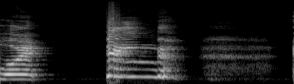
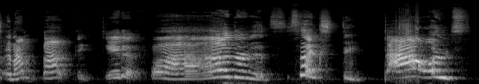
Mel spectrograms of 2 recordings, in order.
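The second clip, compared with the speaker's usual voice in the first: high, near-crying excitement; tearful joy; 6 semitones higher than usual. Retold or imitated. Comparing the price to America's, tearful overjoyed excitement. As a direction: squeal it out, almost weeping with joy.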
